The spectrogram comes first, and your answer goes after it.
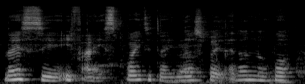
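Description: A young woman with a Nigerian accent talks casually into her phone while doing chores around the house. Her voice sits in a middle range, with faint background noise. She moves between low, weary murmurs and bright, loud bursts of excitement. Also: a little fast. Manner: chatty, sighing, switches between low tired murmurs and loud excited outbursts. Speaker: vlogger, stay-at-home mom. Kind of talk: casual talking-to-camera vlog. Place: home kitchen and rooms, indoors. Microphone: phone camera held close.

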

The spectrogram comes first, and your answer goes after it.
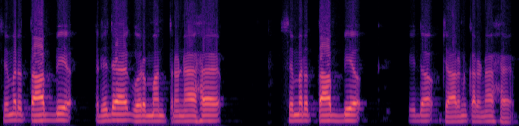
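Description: Slow, measured man reciting scripture. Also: medium pitch, smooth, dry recording. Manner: measured, chanting cadence, quieter asides on pronunciation.

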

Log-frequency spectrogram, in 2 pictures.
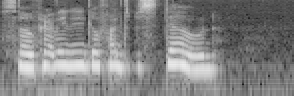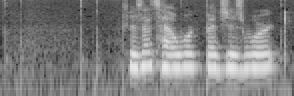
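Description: A woman's voice: a little high, flat delivery, unhurried, dark tone. A woman commentating on her survival game as she plays, puzzled and grumbling to herself about how things work. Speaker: gamer. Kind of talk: gameplay commentary.

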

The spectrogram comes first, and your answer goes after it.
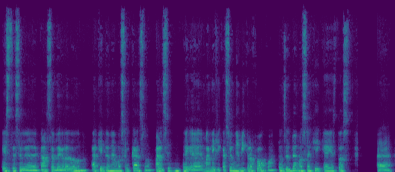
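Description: Man, medical lecture interpreter, halting delivery, pauses and fillers, middle pitch. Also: a little mellow, rough recording.

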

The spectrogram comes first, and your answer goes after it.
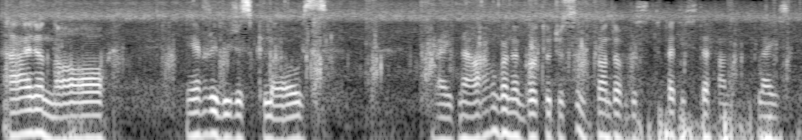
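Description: A young man narrating his budget travel vlog outdoors, talking into a handheld camera in plain, halting phrases. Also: mid-range voice. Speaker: travel vlogger. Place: outdoors on beaches, trails and streets. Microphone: handheld camera at arm's length. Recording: loud outdoor noise.

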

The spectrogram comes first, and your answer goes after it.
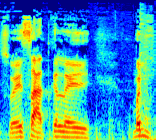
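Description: A man's voice: on the high side, a bit bright, slight background noise. A young man from Thailand giving casual, profane let's-play commentary, chattering and laughing as he plays. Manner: rowdy and profane, laughs a lot, playful chatter. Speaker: gaming commentator.

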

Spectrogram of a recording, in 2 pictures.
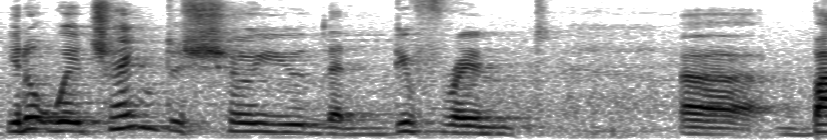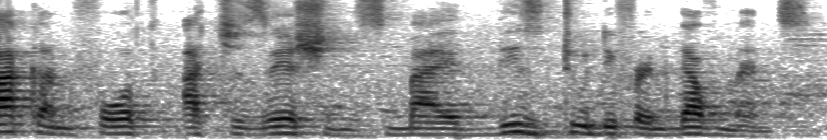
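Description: A man giving unscripted commentary on politics, measured and pausing often, leaning hard on key words. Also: on the high side, animated, a little hiss or hum. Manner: stresses key words for emphasis.

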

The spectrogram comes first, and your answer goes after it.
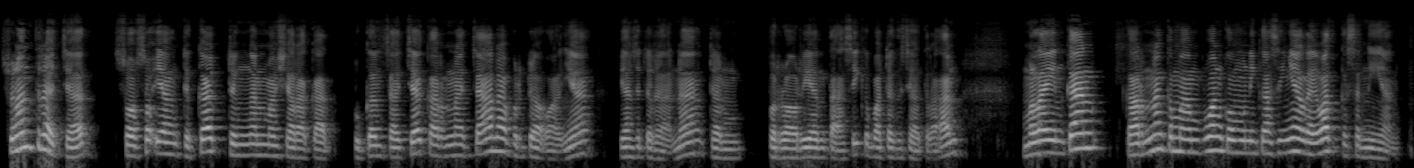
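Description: A man's voice: high-pitched, expressive, fairly bright tone. Young guy teacher reading off slides over a webcam, careful, fixes his slips, muffled lo-fi sound. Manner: careful reading with self-corrections, slows on Javanese phrases. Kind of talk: reading lesson slides aloud. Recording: dull lo-fi webcam audio.

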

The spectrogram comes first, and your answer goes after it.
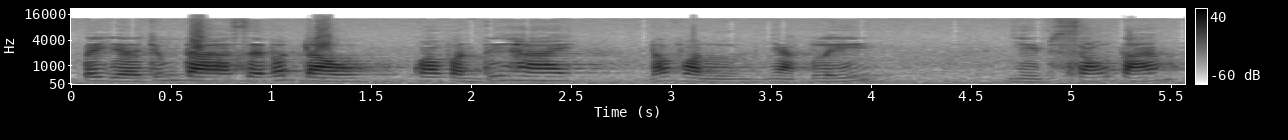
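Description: A woman's voice: mid-range voice, a little slow, fairly bright tone, slight background noise, low-quality recording. A woman teaching a recorded music theory lesson, explaining step by step and answering her own questions to the class.

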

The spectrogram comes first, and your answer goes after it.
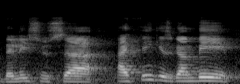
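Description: An Italian-accented man hosts a casual cooking stream from a kitchen. His voice sits a little high and he speaks haltingly, repeating phrases as he goes. The room is echoey, with some noise behind him. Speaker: cooking class host. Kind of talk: casual live cooking commentary. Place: indoor professional kitchen.

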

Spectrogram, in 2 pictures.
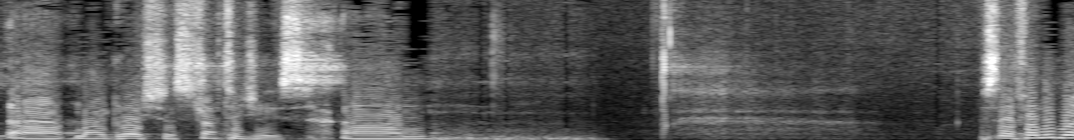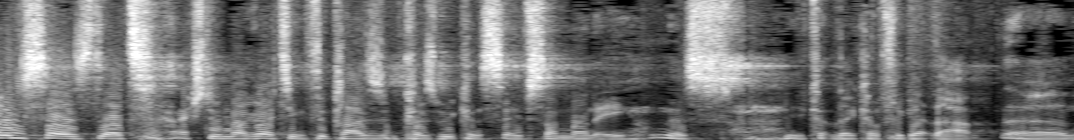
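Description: A man presents an informal technical talk at a meetup, standing on an auditorium stage and speaking conversationally, with some hesitation. His mid-range voice is a little mellow, and the recording quality is low.

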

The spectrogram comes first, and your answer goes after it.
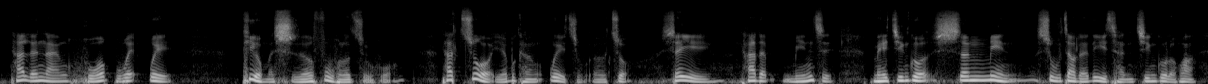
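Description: Full of lively tales about his family, this man's teaching sermon is made for an online course. He speaks a little high, and there's no room sound in the recording.

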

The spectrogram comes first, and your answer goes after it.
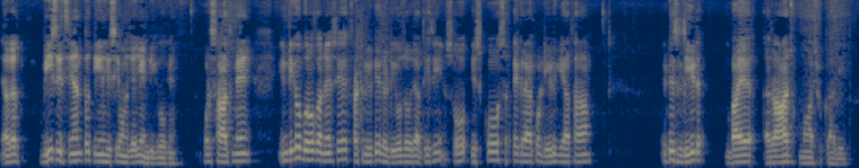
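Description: Fast-talking man teaching over notes. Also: medium pitch, a little mellow. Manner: mixes Hindi and English, restarts and repeats names. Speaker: exam-prep teacher. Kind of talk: explaining quiz answers over handwritten notes. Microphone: phone camera over notebook, speaker off screen.

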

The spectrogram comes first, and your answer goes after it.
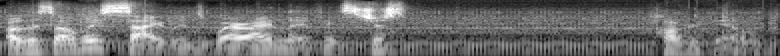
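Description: A man with a Mancunian accent, streaming a game and chatting to his viewers, excitable and dramatic, jumping from squeals to mutters. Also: fairly low pitch, normal speed, noisy background. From Manchester, England. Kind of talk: casual game streaming chat.

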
